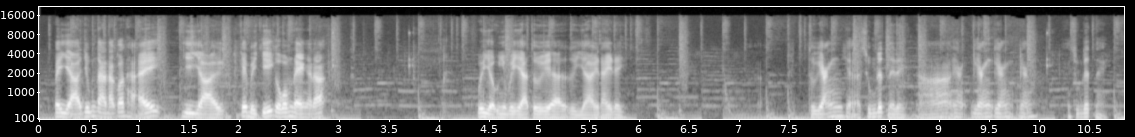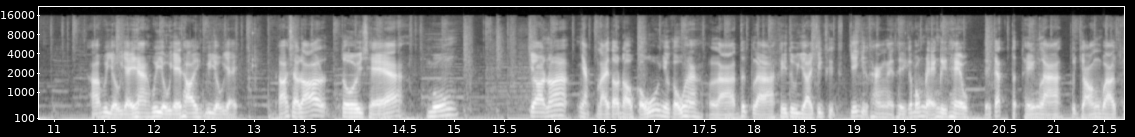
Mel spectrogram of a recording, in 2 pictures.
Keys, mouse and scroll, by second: 0.4 click, 2.9 KP_3, 3.6 g, 6.0-8.2 middle drag, 8.5 g, 10.0 g, 11.3-12.1 middle drag, 12.4 middle click, 12.9 KP_3, 18.3 g, 20.7 click.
